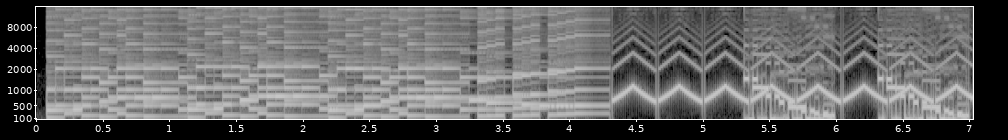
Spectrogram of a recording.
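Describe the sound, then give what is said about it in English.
Electronic sounds from the Super Pac-Man arcade video game: a bright, bouncing chiptune melody of short beeping notes, then rapid rising-and-falling warbling sweeps like a siren, loud and continuous without voices. “Oh, yeah, that's Super Pac-Man. Yeah, this... That's got to be Super Pac-Man.”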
